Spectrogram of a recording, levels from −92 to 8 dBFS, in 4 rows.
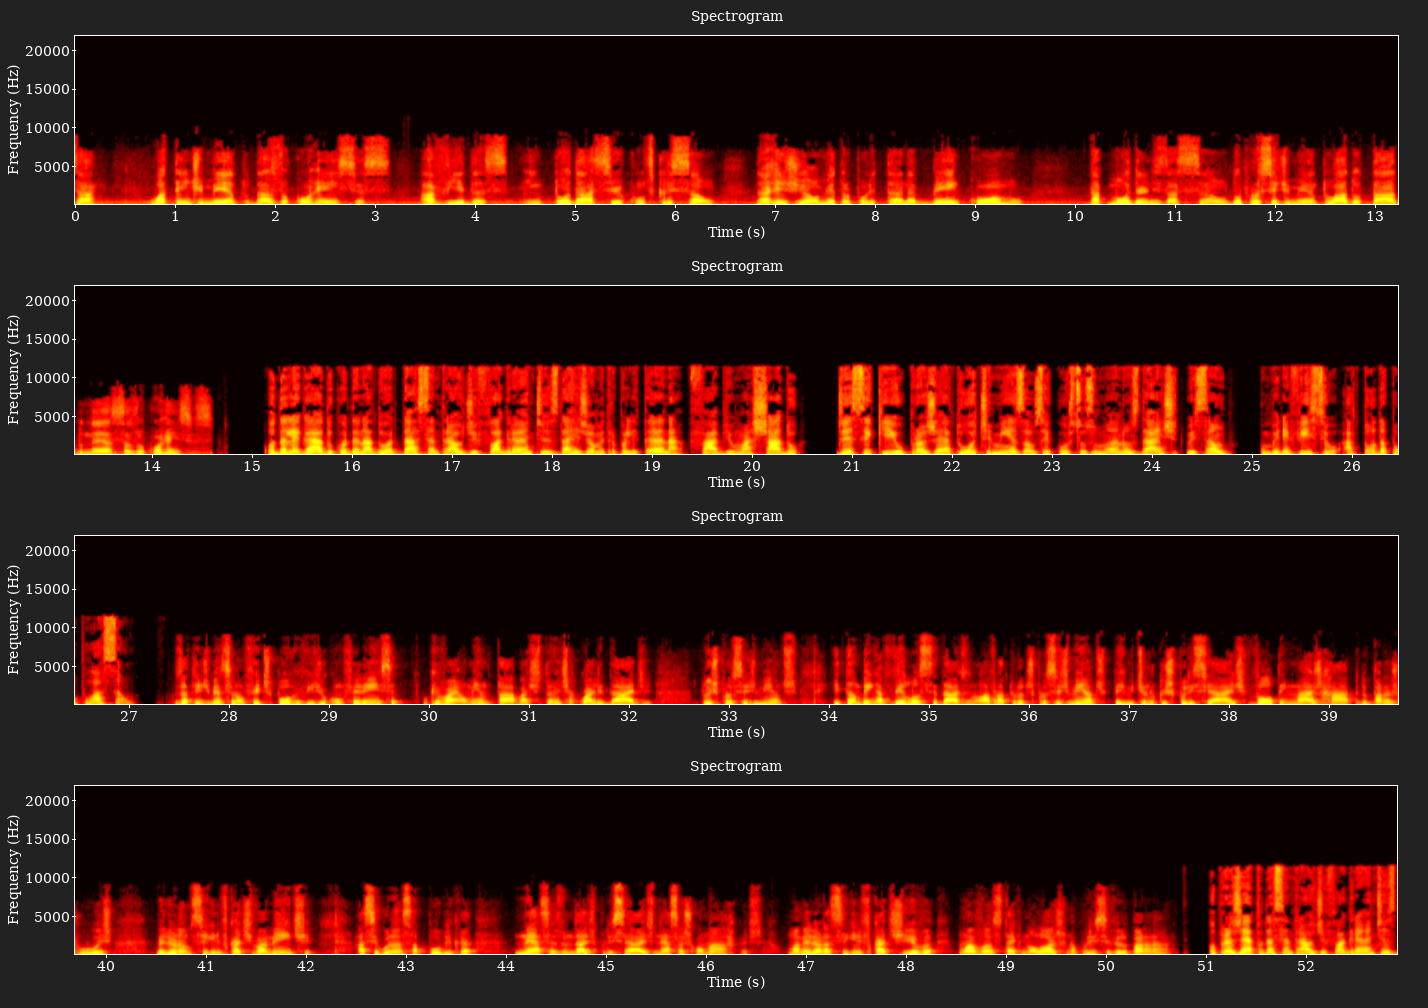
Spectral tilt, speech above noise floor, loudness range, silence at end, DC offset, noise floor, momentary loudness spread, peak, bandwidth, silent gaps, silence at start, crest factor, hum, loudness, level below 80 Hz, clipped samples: -4.5 dB/octave; 26 dB; 4 LU; 0 s; under 0.1%; -47 dBFS; 10 LU; -2 dBFS; 11.5 kHz; 14.76-15.11 s, 20.58-20.83 s, 24.88-25.07 s, 27.14-27.26 s, 50.83-51.01 s; 0 s; 20 dB; none; -22 LUFS; -60 dBFS; under 0.1%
